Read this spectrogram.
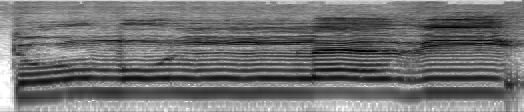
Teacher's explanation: mim baris lepas terus naik di atas lam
